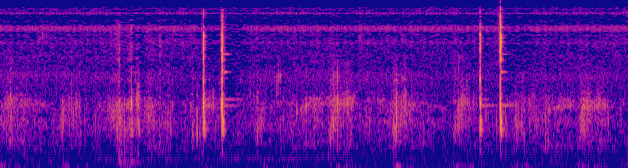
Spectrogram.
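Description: Footsteps of a person walking at a steady pace on a grassy dirt trail. Two pairs of sharp clicks, one about two seconds in and one about five seconds in, stand out as the loudest sounds.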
